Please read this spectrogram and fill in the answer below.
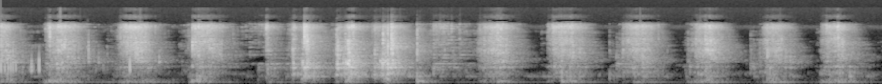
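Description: Handful after handful of salted raw jackfruit strips being tossed in a metal bowl: a rhythmic rustling swish about three times every two seconds.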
